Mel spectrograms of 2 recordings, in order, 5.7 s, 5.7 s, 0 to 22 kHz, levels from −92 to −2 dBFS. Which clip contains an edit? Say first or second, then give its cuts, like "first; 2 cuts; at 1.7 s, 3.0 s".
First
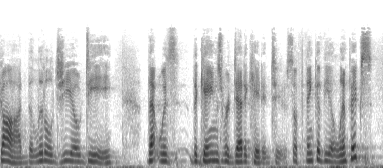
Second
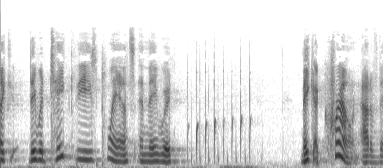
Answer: first; 1 cut; at 4.5 s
